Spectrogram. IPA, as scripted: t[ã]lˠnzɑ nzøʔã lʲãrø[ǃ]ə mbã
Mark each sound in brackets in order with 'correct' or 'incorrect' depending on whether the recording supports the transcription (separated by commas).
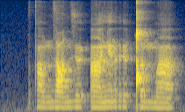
correct, correct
